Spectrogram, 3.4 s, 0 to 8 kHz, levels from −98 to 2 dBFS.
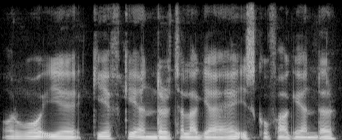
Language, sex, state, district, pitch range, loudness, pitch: Hindi, male, Meghalaya, West Garo Hills, 90-100 Hz, -17 LUFS, 95 Hz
